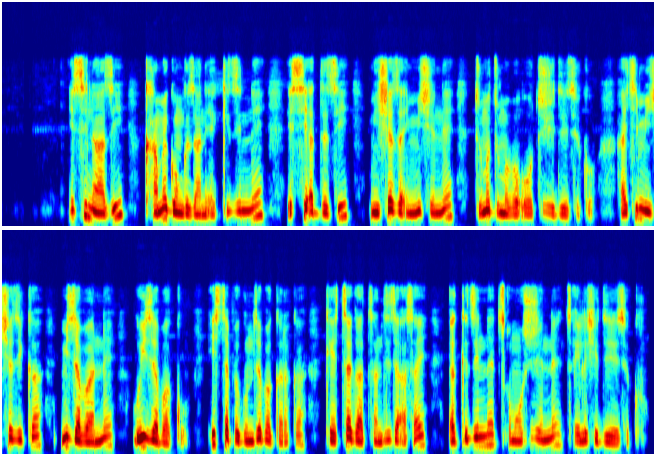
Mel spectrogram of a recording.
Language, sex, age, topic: Gamo, male, 25-35, government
